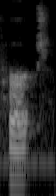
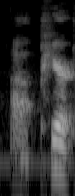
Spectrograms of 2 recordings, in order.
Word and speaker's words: Neil Peart: second album this is the first one with Neil Peart appear to excuse me peered is the correct way to pronounce it but this is a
